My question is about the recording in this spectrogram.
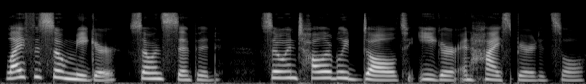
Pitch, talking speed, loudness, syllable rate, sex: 235 Hz, 155 wpm, -18 LUFS, 4.7 syllables/s, female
